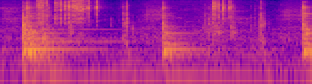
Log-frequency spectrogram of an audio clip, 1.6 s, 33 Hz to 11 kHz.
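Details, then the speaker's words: Sunl 110ST Chinese ATV, weather-seized engine freed and rusty cylinder honed, in cold weather: slow ratcheting cranking strokes roughly every 0.7 seconds with a dragging push; the engine has compression. "okay sounds like we even have compression"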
